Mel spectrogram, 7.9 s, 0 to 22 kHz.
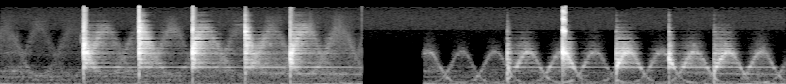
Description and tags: Treard Justine 2014-2015 SON-ENREGISTRER-3
Tracks> Add new> stereo tracks
Paste the third sound interesting
Insert a blank space 0.2 second between the two sounds.
Select the first sound
Effect> wahwah> LFO Frequency 1.5, dep LFO Phase 0 , Depth 70% , Amplify 10, and
30 shift wah.
Select the second sound
Effect> wahwah> LFO Frequency 1.5, dep LFO Phase 0 , Depth 60% , Amplify 10, and
0 shift wah.
spring, metal, echo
